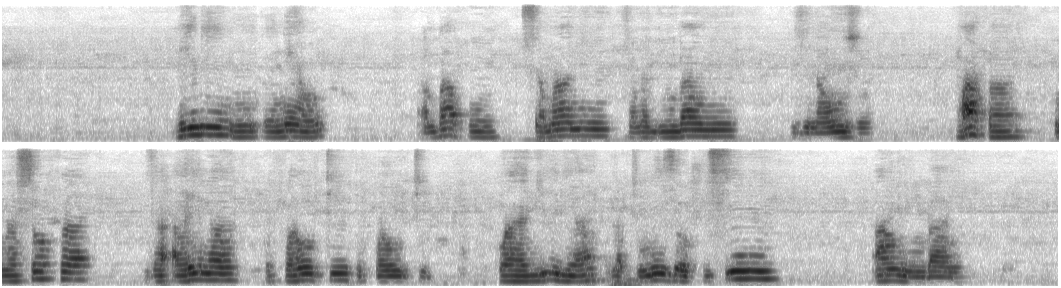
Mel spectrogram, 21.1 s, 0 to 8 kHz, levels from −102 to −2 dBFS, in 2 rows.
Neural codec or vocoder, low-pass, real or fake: codec, 44.1 kHz, 2.6 kbps, SNAC; 7.2 kHz; fake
